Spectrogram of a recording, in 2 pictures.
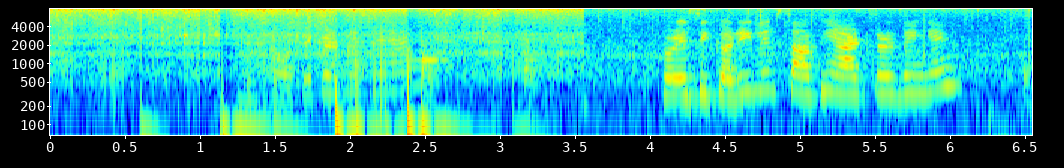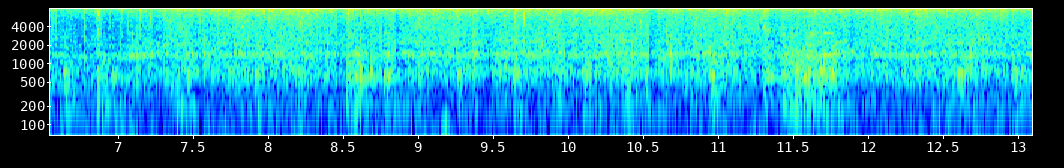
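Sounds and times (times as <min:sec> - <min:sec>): food sizzling in hot oil: 0:00.0 - 0:13.0
spatula scraping and tapping pan: 0:01.4 - 0:03.5, 0:06.4 - 0:13.0.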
